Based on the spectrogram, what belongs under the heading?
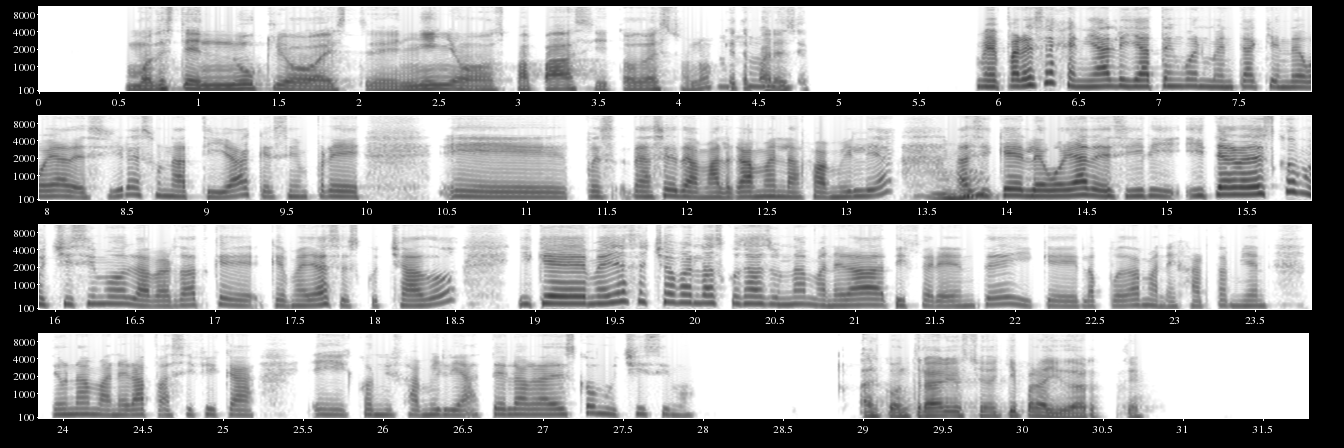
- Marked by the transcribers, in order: tapping
- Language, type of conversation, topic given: Spanish, advice, ¿Cómo puedo decir que no a planes festivos sin sentirme mal?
